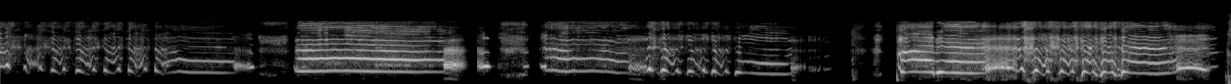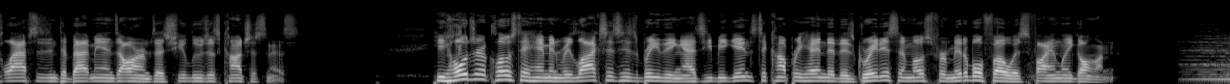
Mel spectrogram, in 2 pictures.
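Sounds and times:
woman wailing and sobbing: 0.0 - 12.2
speech: 12.4 - 15.4, 16.7 - 23.5.

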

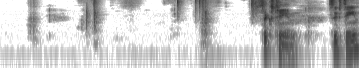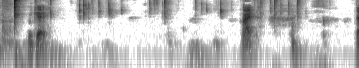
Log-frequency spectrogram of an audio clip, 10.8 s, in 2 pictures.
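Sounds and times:
four dice being rolled: 2.6 - 3.2, 3.8 - 4.3, 5.6 - 10.3
speech: 3.9 - 6.2, 9.0 - 9.9.

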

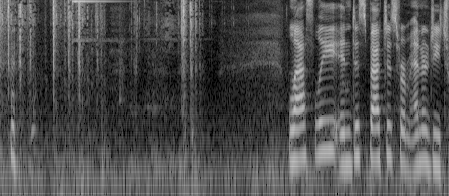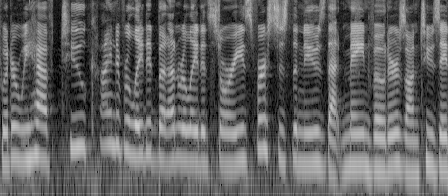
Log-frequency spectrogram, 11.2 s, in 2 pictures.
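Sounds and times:
typewriter typing sound effect: 0.0 - 2.7
speech: 0.1 - 0.6, 3.6 - 11.1.

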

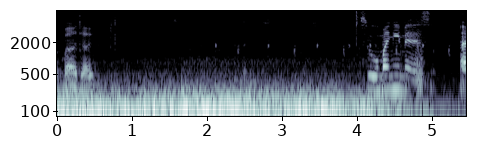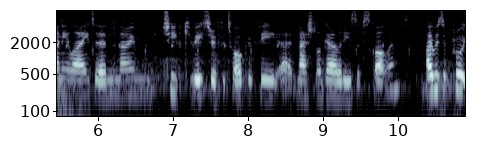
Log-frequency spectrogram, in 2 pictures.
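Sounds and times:
car driven through Edinburgh toward North Edinburgh Arts: 0.0 - 6.0
speech: 4.2 - 10.8.

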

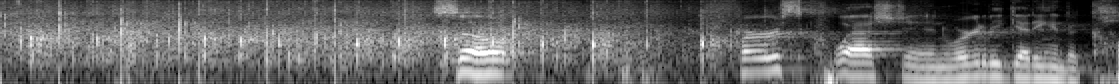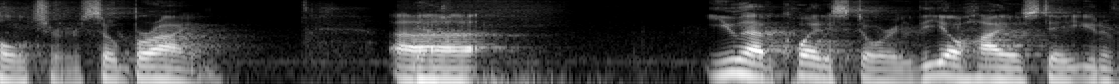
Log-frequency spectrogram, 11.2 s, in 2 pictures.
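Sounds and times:
audience applause: 0.0 - 4.1
speech: 2.3 - 2.7, 3.7 - 6.8, 7.6 - 8.2, 9.2 - 11.1.

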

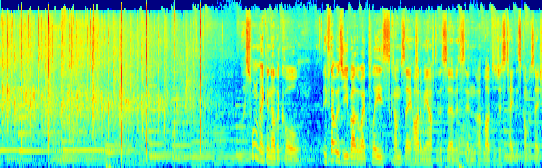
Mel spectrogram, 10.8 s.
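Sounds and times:
audience applause: 0.0 - 4.4
speech: 5.1 - 10.8.

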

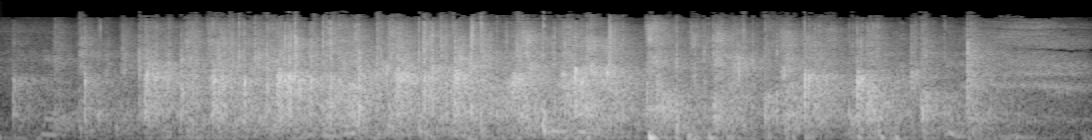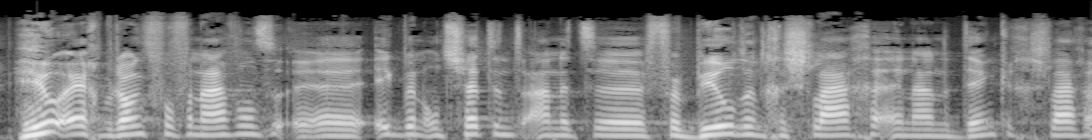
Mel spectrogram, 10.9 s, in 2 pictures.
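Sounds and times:
audience applause: 0.0 - 5.1
speech: 5.6 - 10.9.

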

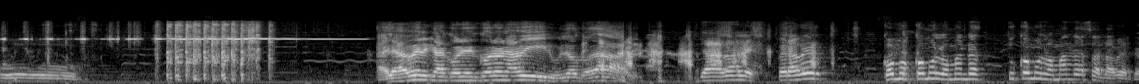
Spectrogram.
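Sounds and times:
small bell sound effect: 1.5 - 3.7
speech: 3.9 - 11.3
laughter: 5.5 - 8.7.

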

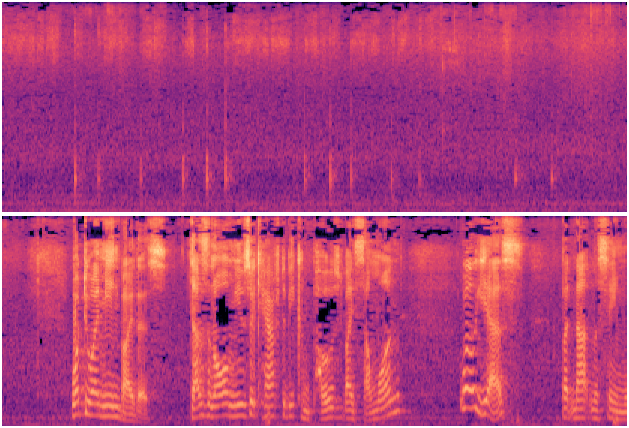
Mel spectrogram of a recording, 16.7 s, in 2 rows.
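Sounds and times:
lecturer writing notes: 0.0 - 8.3
speech: 1.0 - 1.2, 9.2 - 13.8, 14.4 - 16.6.

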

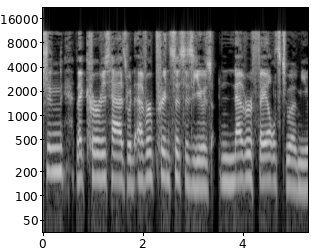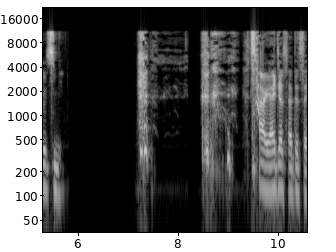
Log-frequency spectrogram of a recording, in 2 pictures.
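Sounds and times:
speech: 0.0 - 5.8, 7.2 - 7.6, 8.5 - 10.5
person coughing: 7.2 - 7.6, 8.5 - 9.6
laughter: 7.2 - 7.8, 8.5 - 9.8.

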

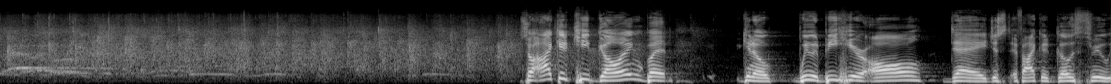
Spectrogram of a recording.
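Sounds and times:
audience clapping: 0.0 - 7.1
speech: 5.2 - 6.8, 7.4 - 11.1.

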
